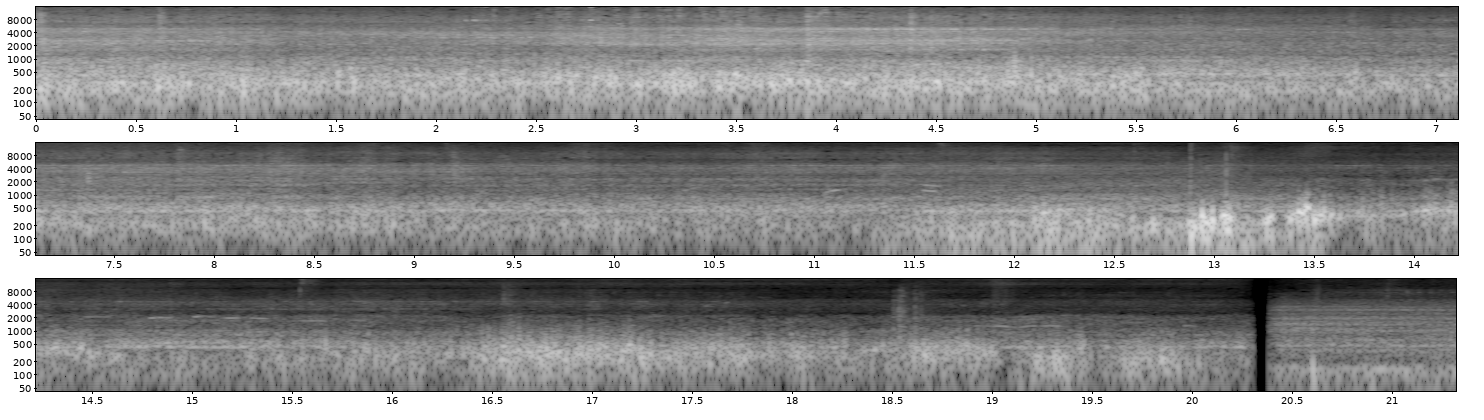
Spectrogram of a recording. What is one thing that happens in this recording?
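A passenger train rumbles away along the tracks and slowly fades.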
